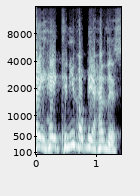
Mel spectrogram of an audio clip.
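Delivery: very high, eager, excited burst. Bruno comes out to ask a dwarf at his metalwork for help, excited Bruno voice. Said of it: "Bruno excitedly claims comes out and just says".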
